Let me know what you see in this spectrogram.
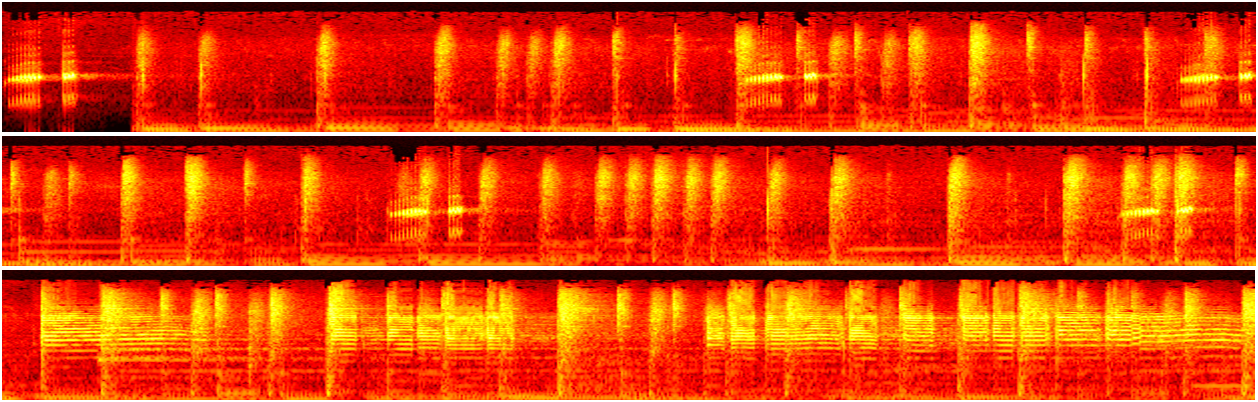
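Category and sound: animal, frog croaking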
